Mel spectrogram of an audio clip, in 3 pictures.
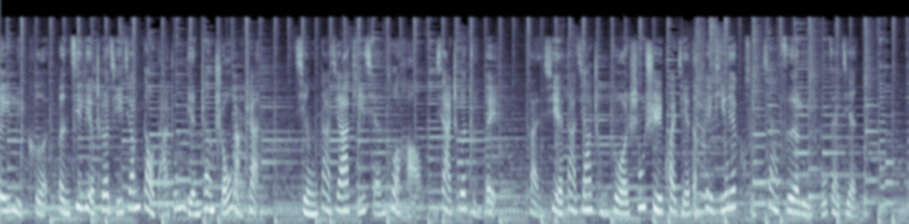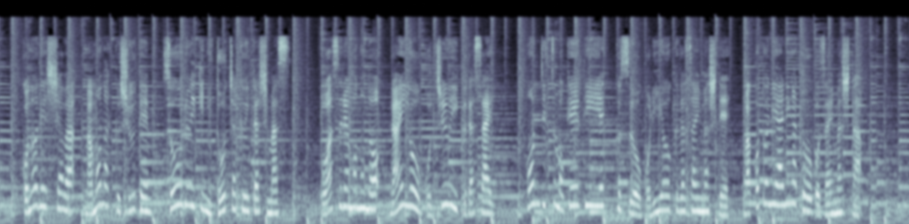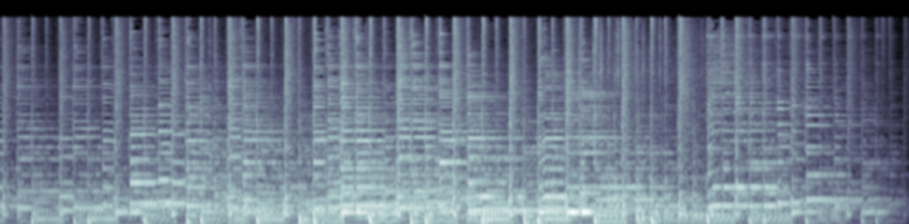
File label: approach seoul, Train Announce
